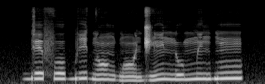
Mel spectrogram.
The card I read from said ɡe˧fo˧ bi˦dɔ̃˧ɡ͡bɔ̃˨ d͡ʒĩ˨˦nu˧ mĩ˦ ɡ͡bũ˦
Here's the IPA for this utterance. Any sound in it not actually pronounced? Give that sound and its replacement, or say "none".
none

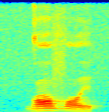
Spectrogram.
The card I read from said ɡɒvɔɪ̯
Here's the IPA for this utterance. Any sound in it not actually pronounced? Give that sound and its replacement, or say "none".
none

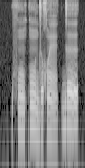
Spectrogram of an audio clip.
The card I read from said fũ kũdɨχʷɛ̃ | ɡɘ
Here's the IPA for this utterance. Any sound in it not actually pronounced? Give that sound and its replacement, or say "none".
none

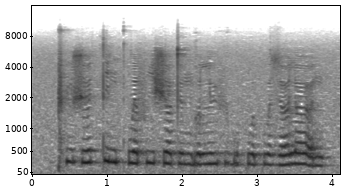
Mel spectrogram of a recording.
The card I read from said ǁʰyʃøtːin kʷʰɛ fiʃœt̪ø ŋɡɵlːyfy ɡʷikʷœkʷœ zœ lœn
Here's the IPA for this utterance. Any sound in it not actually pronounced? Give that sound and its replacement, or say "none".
none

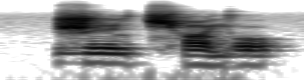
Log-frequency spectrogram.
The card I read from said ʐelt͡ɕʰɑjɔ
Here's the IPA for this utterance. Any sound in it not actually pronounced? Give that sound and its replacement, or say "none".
none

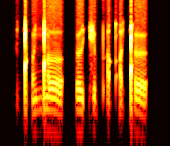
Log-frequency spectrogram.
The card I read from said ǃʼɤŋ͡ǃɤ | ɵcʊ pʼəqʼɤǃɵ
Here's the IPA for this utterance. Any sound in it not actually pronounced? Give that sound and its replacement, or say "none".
ʊ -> ɵ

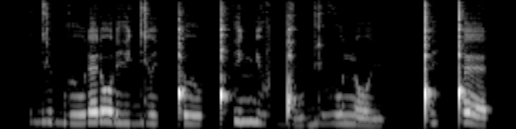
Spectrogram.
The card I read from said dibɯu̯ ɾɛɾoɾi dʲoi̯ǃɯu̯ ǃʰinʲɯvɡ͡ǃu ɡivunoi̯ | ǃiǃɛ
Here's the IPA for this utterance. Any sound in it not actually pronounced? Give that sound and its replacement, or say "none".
none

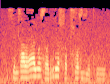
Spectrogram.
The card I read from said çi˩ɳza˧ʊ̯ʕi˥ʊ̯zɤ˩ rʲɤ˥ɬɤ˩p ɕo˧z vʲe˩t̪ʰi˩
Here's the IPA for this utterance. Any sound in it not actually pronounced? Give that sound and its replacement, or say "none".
none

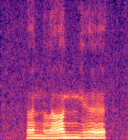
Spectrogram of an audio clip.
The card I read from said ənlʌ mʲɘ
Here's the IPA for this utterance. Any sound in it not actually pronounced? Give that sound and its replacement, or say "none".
none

